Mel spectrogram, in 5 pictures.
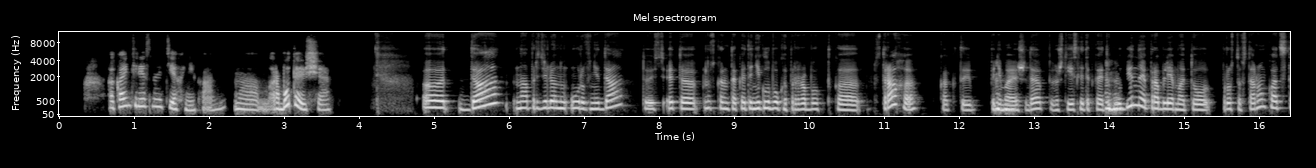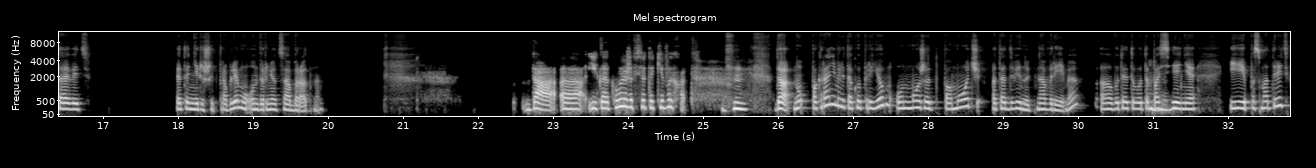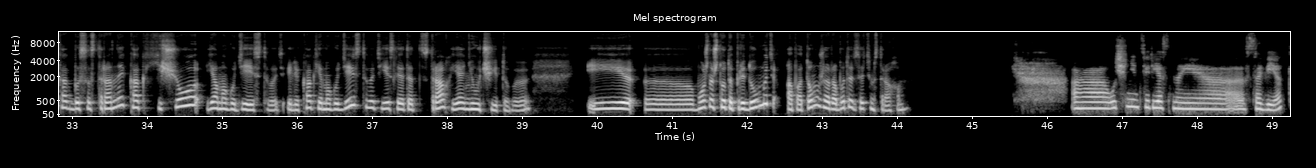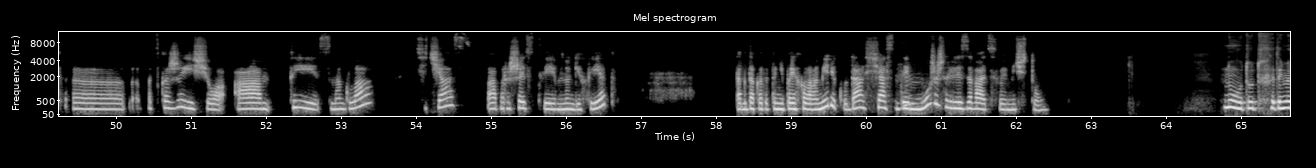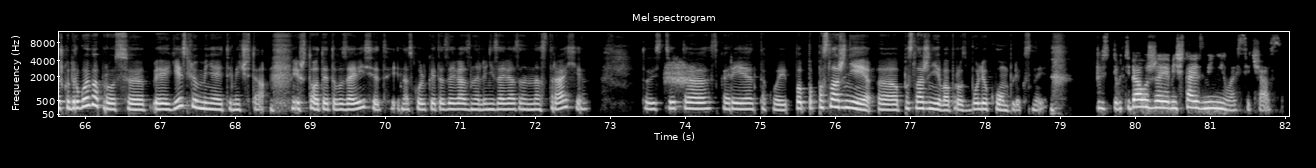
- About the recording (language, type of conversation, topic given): Russian, podcast, Что помогает не сожалеть о сделанном выборе?
- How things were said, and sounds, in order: other background noise; other noise; chuckle; grunt; chuckle; chuckle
